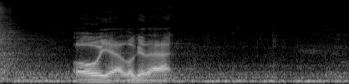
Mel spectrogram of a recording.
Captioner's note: burning gas hissing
